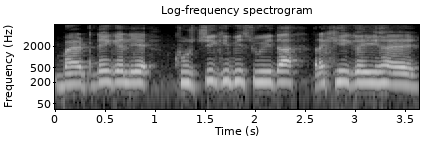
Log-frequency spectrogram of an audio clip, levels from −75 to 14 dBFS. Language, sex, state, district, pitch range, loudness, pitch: Hindi, male, Bihar, Katihar, 185-205 Hz, -14 LUFS, 195 Hz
